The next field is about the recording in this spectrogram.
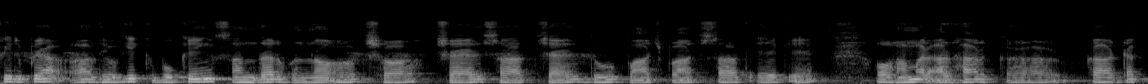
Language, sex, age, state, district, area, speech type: Maithili, male, 30-45, Bihar, Madhubani, rural, read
